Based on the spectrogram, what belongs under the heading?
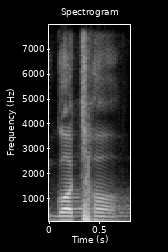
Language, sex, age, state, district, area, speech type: Odia, male, 18-30, Odisha, Balangir, urban, read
